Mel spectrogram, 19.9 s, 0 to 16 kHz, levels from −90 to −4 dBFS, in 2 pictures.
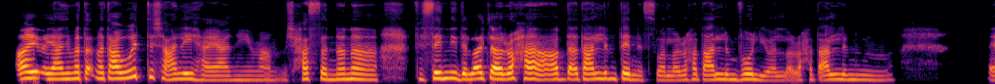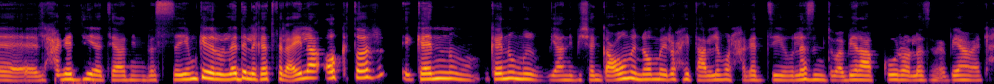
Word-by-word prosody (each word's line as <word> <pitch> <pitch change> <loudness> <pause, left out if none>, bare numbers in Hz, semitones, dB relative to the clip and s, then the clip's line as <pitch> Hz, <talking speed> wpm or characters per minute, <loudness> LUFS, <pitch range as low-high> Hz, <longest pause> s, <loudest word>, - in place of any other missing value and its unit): أيوه 260 +2 +6
يعني 235 0 +4
ما 260 - +4
ت 255 - -1
ما 260 - +1
اتعوّدتش 275 +4 +3
عليها 235 -3 +1
يعني، 190 0 -6
ما 190 0 -10
مش 200 +1 -17
حاسّة 235 0 -1
إن 220 -1 -3
أنا 225 -2 +1 0.3
في 230 - -9
سِنّي 260 +5 +5
دلوقتي 245 +2 +5
أرُوح 245 +3 +6
أبدأ 230 -1 +3
أتعلّم 245 +2 +1
تنس 215 -6 0
والّا 190 -1 -7
أرُوح 205 +4 -7
أتعلّم 220 0 -2
volley 215 -3 0
والّا 180 0 -10
أرُوح - - -10
أتعلّم 205 -2 -5 1.0
آآ، 175 -2 -6
الحاجات 210 +5 -3
دِيّة 205 -2 -3
يعني، 195 0 -6
بس 195 +2 -11
يمكن 245 +6 +3
الأولاد 235 +2 +3
اللي 240 -4 +2
كانت 235 +1 -1
في 240 - -4
العيلة 280 +5 +1
أكتر، 290 +2 0 0.5
كانوا 235 -3 +1
كانوا 245 +2 +1
م 225 -6 -2
يعني 195 0 -8
بيشجّعوهم 195 +5 -1
إن 235 -5 0
هُم 225 0 -2
يرُوحوا 225 +1 -5
يتعلّموا 200 +1 -6
الحاجات 195 0 -10
دي 200 -1 -5
ولازم 205 +2 -5
تبقى 185 -2 -8
بيلعب 200 0 -2
كورة 210 -1 -4
ولازم 195 0 -8
يبقي - - -14
بيعمل 195 -1 -6
220 Hz, 170 wpm, -23 LUFS, 195-240 Hz, 1.0 s, أيوه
